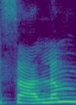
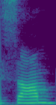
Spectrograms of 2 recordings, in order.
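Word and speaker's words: psalm: और यहाँ पर देखिए साम है, ये सालम भी नहीं पढ़ेंगे, साम पढ़ेंगे। L भी साइलेंट है, P भी साइलेंट है, ठीक है।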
